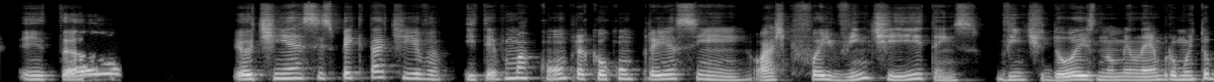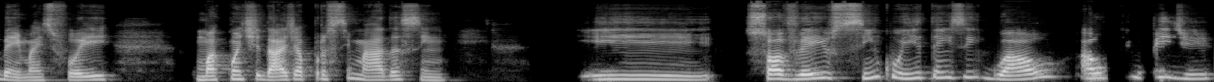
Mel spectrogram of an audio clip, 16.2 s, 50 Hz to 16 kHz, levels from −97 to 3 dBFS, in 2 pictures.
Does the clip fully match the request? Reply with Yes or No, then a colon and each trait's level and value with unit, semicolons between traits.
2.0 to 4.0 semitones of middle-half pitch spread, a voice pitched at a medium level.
No: average, 5.0 semitones; medium, 180 Hz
